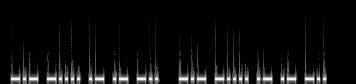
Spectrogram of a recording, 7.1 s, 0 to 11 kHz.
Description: Morse code, heard as a keyed tone, about 20 wpm, 700 Hz. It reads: K6AAD K6AAD
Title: SOTA QSO Practice 20wpm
